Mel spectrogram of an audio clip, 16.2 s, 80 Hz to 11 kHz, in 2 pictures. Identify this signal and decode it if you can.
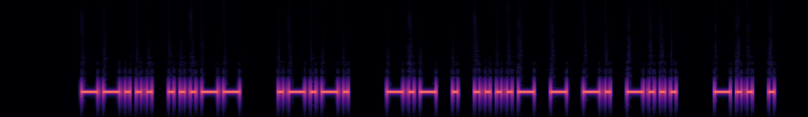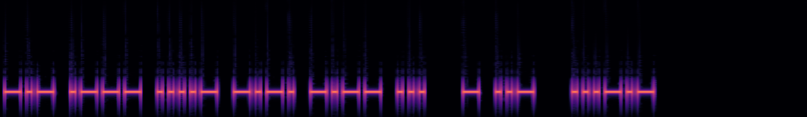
Morse code, heard as a keyed tone, about 22 wpm, 700 Hz. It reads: 73 <AR> KE4TNB DE KJ4CYS TU <SK>
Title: Practice QSO - Exchange 4 - Ending - 22wpm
